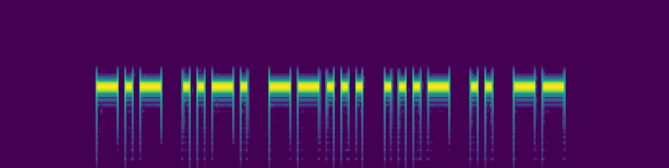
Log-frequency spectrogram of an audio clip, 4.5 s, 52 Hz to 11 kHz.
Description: Morse code, heard as a keyed tone, about 25 wpm, 700 Hz. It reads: KF7VIM
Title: USA Call Signs - 6 Characters - 3x Character Spacing - 25wpm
